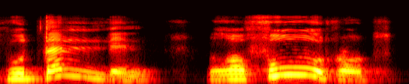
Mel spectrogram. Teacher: لیکن بلا غنہ میں یہ ہوتا ہے کہ جب لام اور را آتا ہے تو یہ غنے کو نہیں الاؤ کرتے ہیں، اور ہماری کوشش ہوتی ہے کہ ہم نون کو بغیر ظاہر کیے جلدی سے پڑھ جائیں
